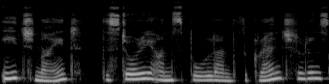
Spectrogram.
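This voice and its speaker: The tone is soothing and calm, somewhat breathy, with lively intonation. The pace stays moderate. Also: woman. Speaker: sleep story narrator. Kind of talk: sleep story. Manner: soft, soothing, calm.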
